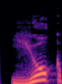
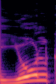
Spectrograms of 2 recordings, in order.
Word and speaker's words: yolk: योक पढ़ेंगे, योल्क मत पढ़िएगा, योक पढ़ेंगे।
